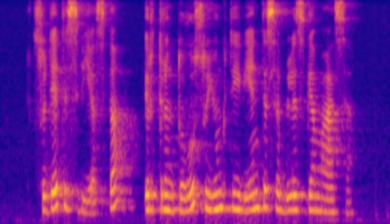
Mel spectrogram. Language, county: Lithuanian, Vilnius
